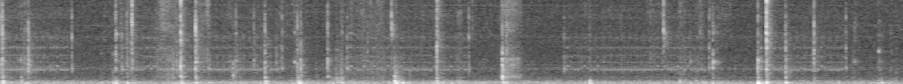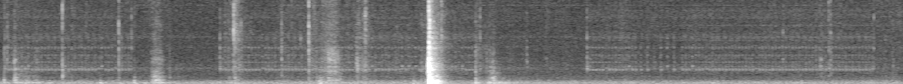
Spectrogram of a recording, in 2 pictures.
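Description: Faint clicks and taps of a multirotor frame's top plate and parts being handled and fitted by hand, with one sharp, louder click about thirteen seconds in.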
